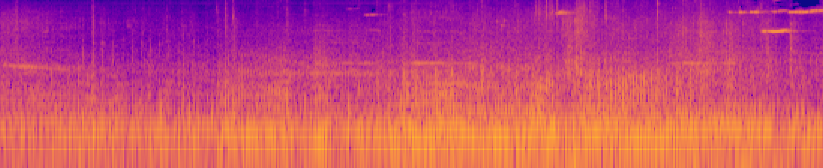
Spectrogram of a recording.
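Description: A motorcycle engine revs and sputters close by.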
